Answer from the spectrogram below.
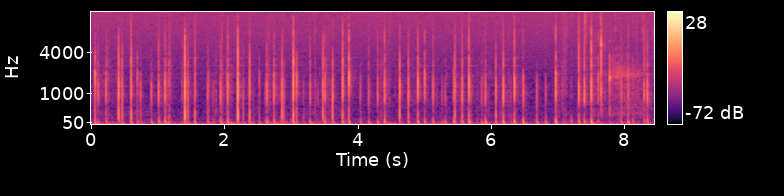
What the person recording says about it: è un tapping abbastanza particolare perché ha qualche richiamo stranamente metallico come nota di fondo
